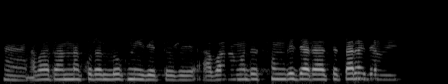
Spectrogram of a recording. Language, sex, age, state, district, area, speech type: Bengali, female, 60+, West Bengal, Jhargram, rural, conversation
